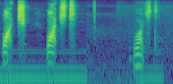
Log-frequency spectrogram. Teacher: instead of wash with an SH, it's CH sound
